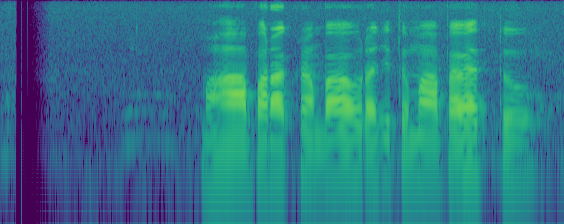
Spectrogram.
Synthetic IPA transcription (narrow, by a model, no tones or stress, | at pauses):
maɦaːpaɾakɾɐmbaːwɾad͡ʒit̪umapæʋɛt̪ːu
